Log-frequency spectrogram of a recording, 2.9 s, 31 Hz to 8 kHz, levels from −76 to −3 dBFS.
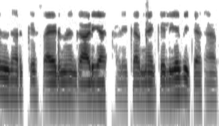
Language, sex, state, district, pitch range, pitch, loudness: Hindi, male, Chhattisgarh, Kabirdham, 105-115 Hz, 110 Hz, -18 LUFS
